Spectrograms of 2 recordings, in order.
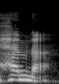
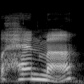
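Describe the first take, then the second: First: The M sound comes before the N sound. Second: The N sound comes before the M sound. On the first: "But people say Hamna" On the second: "it's spelled Hanma"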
